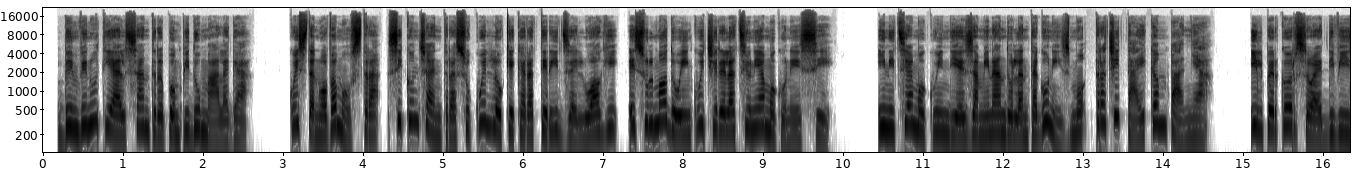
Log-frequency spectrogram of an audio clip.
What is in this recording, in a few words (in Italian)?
Audioguida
